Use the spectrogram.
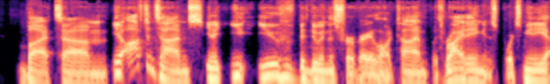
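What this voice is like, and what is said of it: Slightly hoarse voice. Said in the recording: “my voice sounds a little hoarse”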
